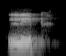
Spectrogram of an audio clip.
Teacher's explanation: Como una L brillante, una L clara, como nuestra L.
